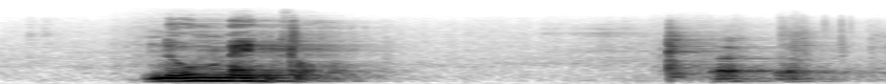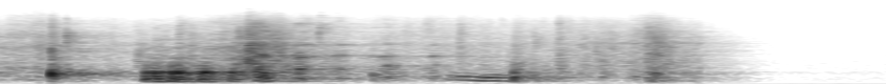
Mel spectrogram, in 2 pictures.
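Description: A man speaks in a low, menacing voice close by.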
